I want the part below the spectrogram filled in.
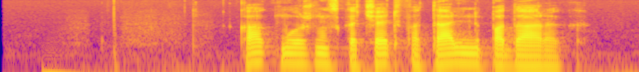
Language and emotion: Russian, neutral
